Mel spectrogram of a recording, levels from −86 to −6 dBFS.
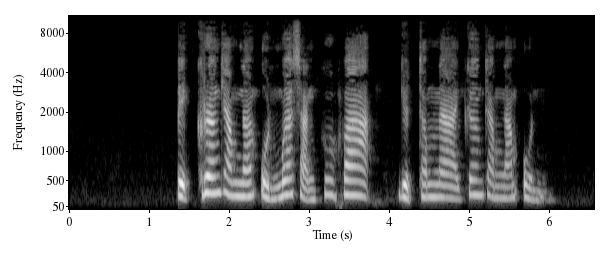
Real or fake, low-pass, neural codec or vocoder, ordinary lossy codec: fake; 9.9 kHz; codec, 24 kHz, 0.9 kbps, WavTokenizer, medium speech release version 1; none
